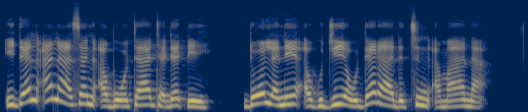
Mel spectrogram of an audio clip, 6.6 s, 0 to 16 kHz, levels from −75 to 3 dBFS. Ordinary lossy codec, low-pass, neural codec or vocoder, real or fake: none; 14.4 kHz; autoencoder, 48 kHz, 32 numbers a frame, DAC-VAE, trained on Japanese speech; fake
